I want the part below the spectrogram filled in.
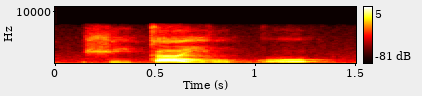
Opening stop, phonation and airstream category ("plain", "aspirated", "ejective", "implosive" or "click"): plain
